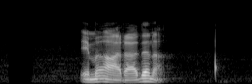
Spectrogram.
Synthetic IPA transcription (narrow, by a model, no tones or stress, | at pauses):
eməaːɾaːd̪əna̰ː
